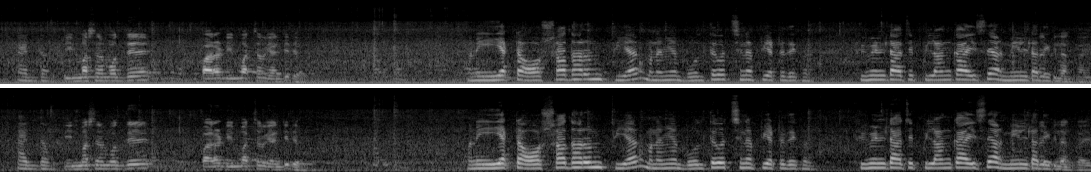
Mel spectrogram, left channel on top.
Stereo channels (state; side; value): noise; left; hum, 13 dB below the sound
